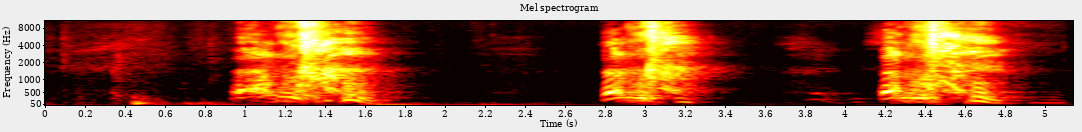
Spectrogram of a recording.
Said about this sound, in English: I'm going to sneeze. I'm sorry.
